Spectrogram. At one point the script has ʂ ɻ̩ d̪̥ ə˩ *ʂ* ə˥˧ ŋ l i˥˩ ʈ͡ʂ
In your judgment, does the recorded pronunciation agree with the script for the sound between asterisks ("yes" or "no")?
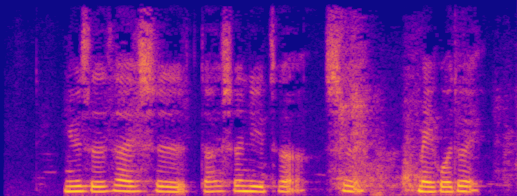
yes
